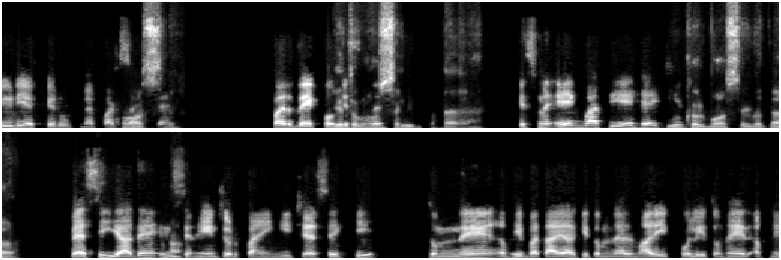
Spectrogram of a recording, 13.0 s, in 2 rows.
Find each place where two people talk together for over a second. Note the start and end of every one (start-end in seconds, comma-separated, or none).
none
